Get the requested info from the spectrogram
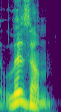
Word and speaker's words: lissom: Limber, nimble, lissome. Nope, that's something in your body. Lissome, right? How do you say it? Lissome. – Lissom. – Lissom. Yeah, lissom.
